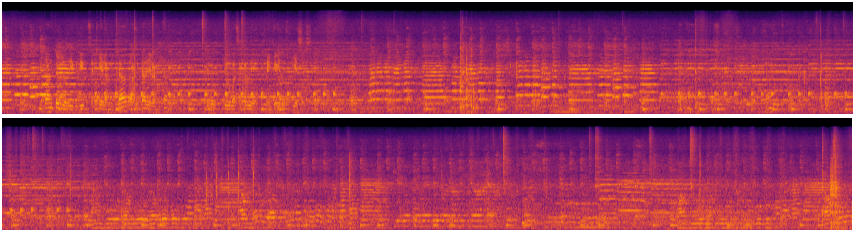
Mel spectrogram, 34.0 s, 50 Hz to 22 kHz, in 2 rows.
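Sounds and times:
music from a radio: 0:00.0 - 0:34.0
person talking: 0:00.8 - 0:06.3, 0:13.5 - 0:16.2.

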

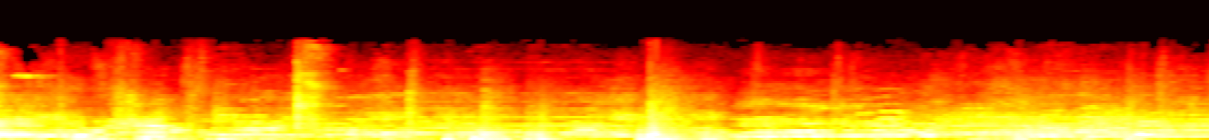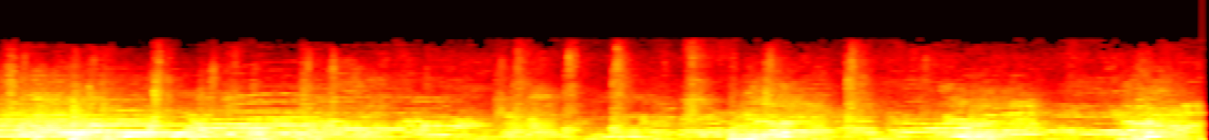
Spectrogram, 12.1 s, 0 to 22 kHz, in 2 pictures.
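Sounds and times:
spectators shouting: 0:00.0 - 0:12.0
bodies thudding on ring mat: 0:01.0 - 0:07.7.

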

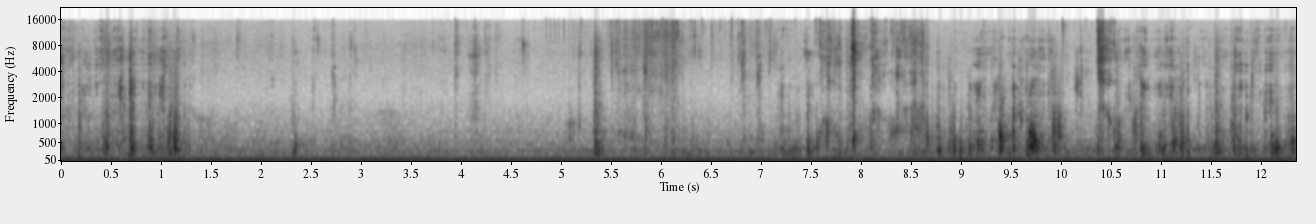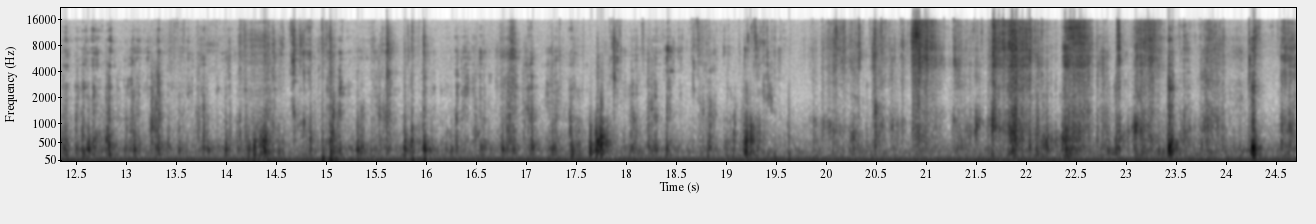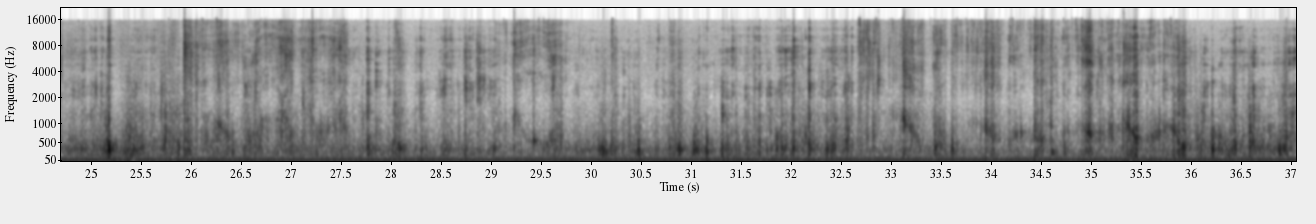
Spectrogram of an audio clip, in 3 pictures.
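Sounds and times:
chewing pizza: 0:00.0 - 0:03.2, 0:03.8 - 0:37.0.

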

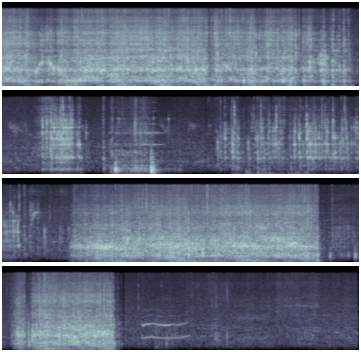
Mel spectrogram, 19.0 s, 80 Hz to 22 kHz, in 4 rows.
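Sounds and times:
drum grater grinding nuts: 0:00.0 - 0:04.7, 0:10.4 - 0:15.9
cat meowing: 0:16.2 - 0:16.9.

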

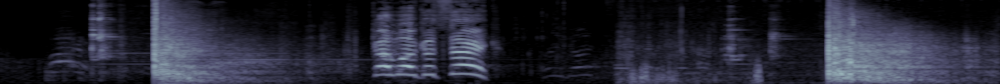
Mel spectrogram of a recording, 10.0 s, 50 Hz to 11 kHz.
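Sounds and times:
mortar blast with echo: 0:01.5 - 0:02.8, 0:08.3 - 0:10.0.

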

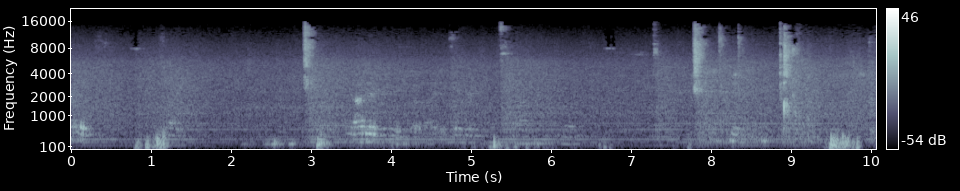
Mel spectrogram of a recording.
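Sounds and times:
electric fans humming: 0:00.0 - 0:10.0.

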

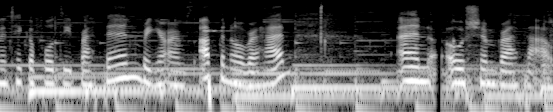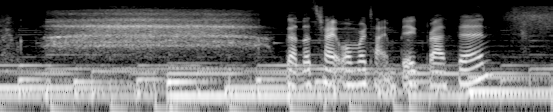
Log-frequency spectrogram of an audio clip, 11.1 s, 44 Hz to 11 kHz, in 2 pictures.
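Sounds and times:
soft background music: 0:00.0 - 0:11.0
breathy exhale hiss: 0:05.9 - 0:08.4, 0:10.6 - 0:11.0.

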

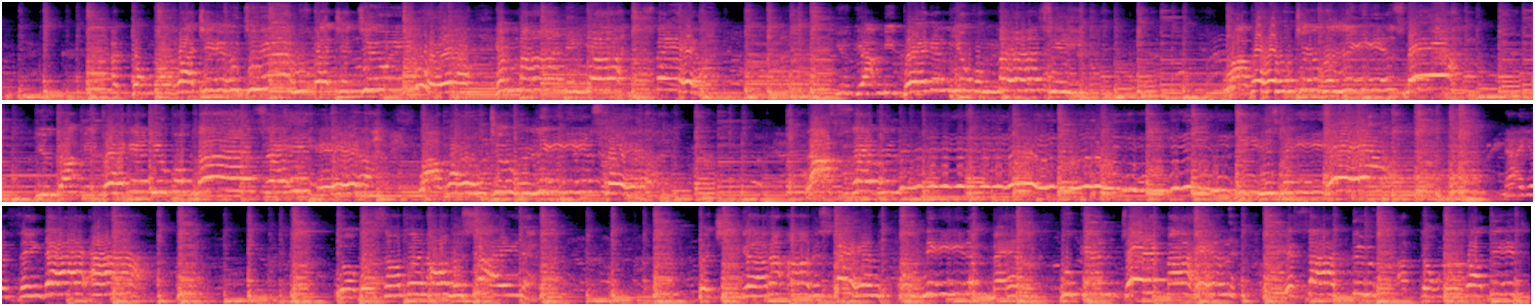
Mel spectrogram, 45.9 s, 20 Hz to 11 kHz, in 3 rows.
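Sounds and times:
electric bass: 0:00.0 - 0:08.6, 0:09.5 - 0:30.3, 0:31.1 - 0:45.9
acoustic guitar: 0:00.0 - 0:45.9
woman singing: 0:00.9 - 0:07.5, 0:08.1 - 0:11.1, 0:12.0 - 0:14.9, 0:15.5 - 0:22.1, 0:23.2 - 0:29.4, 0:30.2 - 0:32.3, 0:33.9 - 0:36.2, 0:37.6 - 0:45.9
cajon: 0:09.4 - 0:30.3, 0:31.3 - 0:45.9.

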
